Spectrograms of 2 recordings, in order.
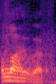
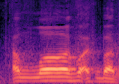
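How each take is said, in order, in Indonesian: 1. Vokal pada Allah sama sekali tidak dipanjangkan. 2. Vokal pada Allah dipanjangkan dua ketukan. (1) "kalau tak tak dimatkan, makruh. Langsung tak ada" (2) "Dua je. Tu sunat. Dua harakat"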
